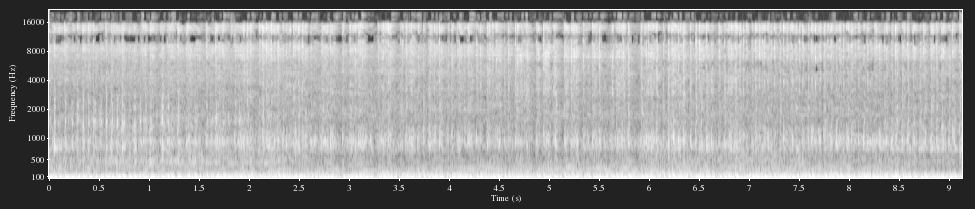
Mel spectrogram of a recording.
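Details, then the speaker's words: Pontiac G8 V8 at idle after reinstalling the engine with the destroyed torque converter replaced. Deep, steady rumble with an even beat and no misses or knocks; running good. "But she's running good."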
